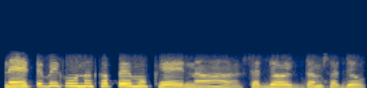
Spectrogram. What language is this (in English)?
Sindhi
